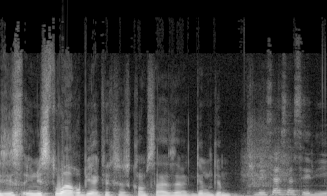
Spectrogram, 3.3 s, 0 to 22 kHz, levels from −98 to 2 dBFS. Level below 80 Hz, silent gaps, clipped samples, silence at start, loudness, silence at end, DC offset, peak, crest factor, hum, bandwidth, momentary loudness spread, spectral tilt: -42 dBFS; none; under 0.1%; 0 s; -16 LUFS; 0 s; under 0.1%; 0 dBFS; 16 dB; none; 16.5 kHz; 17 LU; -6 dB/octave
